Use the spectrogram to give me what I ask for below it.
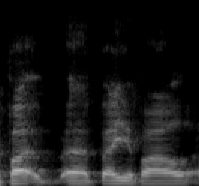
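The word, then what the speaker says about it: Bergvall: box but you know bayal um if that's how you pronounce it I think that's did hear that that's how you're supposed to do it but I'm going to stick to bergville because it's easier for me yeah definitely easier yeah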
